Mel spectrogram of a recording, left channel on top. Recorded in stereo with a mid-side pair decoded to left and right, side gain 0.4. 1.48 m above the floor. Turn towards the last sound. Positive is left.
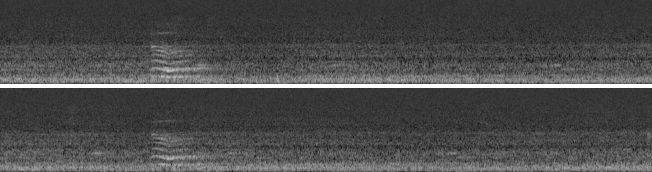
turn(degrees=55)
